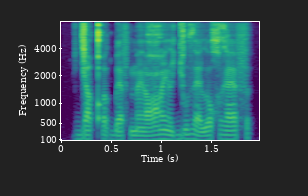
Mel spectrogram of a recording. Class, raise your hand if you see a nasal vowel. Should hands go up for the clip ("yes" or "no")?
yes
